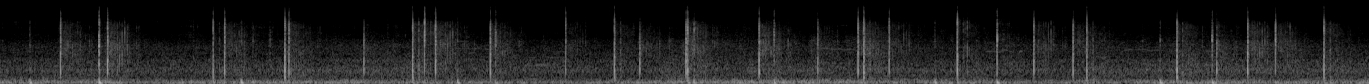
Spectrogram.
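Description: Consumer fireworks fired from the beach, cracking and popping in a quick irregular series of sharp reports, about two or three a second, some overlapping, over a steady low rumble.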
